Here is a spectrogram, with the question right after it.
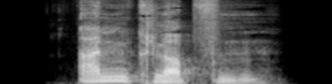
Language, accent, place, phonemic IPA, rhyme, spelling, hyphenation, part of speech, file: German, Germany, Berlin, /ˈanˌklɔp͡fn̩/, -ɔp͡fn̩, anklopfen, an‧klop‧fen, verb, De-anklopfen.ogg
- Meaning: to knock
